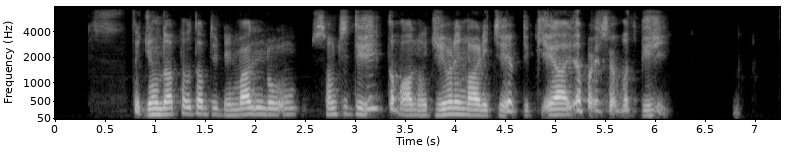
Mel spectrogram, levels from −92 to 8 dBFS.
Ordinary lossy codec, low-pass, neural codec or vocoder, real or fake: AAC, 48 kbps; 7.2 kHz; autoencoder, 22.05 kHz, a latent of 192 numbers a frame, VITS, trained on one speaker; fake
